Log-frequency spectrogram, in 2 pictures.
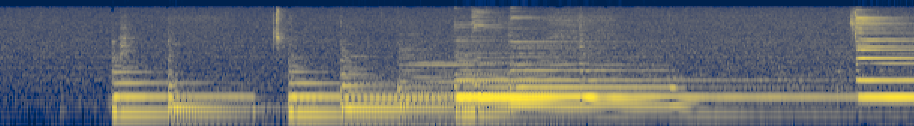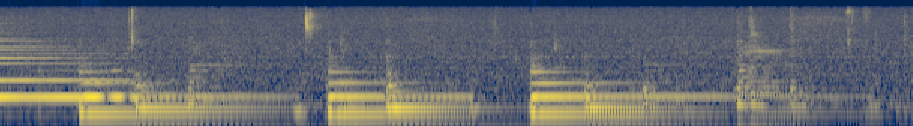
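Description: Electric guitar with a clean tone, played slowly: chords and notes picked about every one to two seconds and left to ring and fade. It starts about a second in.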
